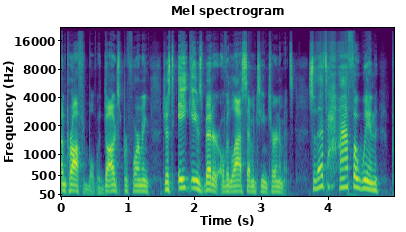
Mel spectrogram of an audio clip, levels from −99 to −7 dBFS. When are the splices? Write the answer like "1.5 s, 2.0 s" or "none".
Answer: none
